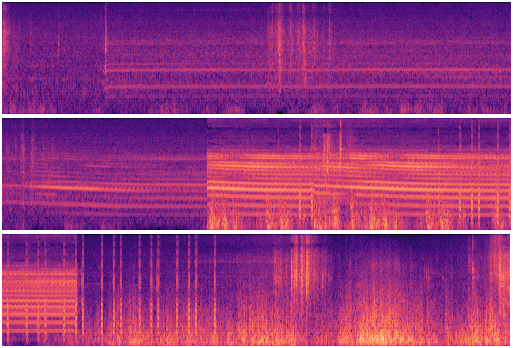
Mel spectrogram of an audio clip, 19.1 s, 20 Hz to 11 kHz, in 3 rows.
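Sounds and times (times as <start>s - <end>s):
electric motor whining: 1.2s - 19.0s
mechanical clatter with clicking: 3.3s - 4.3s, 16.1s - 16.9s, 17.8s - 19.0s.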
